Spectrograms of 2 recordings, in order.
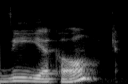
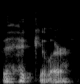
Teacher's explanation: in vehicle we don't say the H sound it sounds more like vehicle but in vehicular we do say the H sound · we have second syllable stress and so we use that H to start the syllable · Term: silent H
